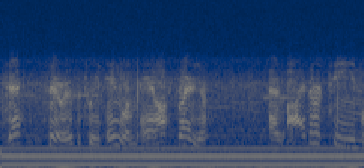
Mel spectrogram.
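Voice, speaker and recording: Loud background noise sits behind a man speaking with an American accent, the sound dry with no echo. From United States. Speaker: CB radio quiz master. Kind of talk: radio quiz host.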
